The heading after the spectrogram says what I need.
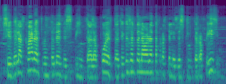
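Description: A woman's voice: mid-range voice, quick pace, music in the background, rough recording. A woman hosting a casual craft tutorial, upbeat and announcing workshops and dates. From Colombia. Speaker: craft shop host.

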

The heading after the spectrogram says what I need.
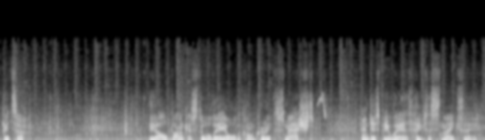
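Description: An older Australian man talks on the move in a fairly high voice, rambling and self-mocking as he hikes. He is recorded outdoors on an action camera held at arm's length. Music plays behind him. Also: steady tone, measured pace, poor audio. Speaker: hiking vlogger. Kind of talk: casual walking commentary. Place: outdoors on coastal bush trail and beach.

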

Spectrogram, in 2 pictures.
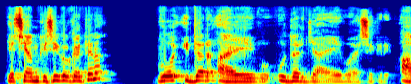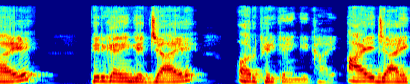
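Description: A man teaching spoken English in an online class, repeating each sound slowly for his students. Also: high voice, gravelly, dark tone.

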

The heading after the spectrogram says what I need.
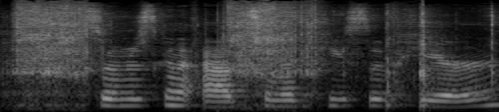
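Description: At an indoor craft desk, a woman with a mid-range voice narrates her own hands-on craft demo in a chatty, informal way. Her delivery is flat and moderately paced, and clicking comes through clearly in the background noise.

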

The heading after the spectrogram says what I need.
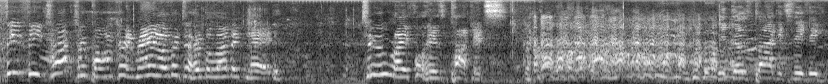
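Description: A man's voice: extremely high pitch, lively intonation, unhurried, pauses often. A man voicing a bawdy skeleton puppet emcee, telling a comic story on an outdoor fair stage with theatrical, teasing asides. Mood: gleefully mocking. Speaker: comic storyteller directing audience volunteers. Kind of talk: bawdy live stage comedy narration. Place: outdoor fairground stage, heard from the audience. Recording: outdoor audience camcorder, crowd laughter, loud noise.

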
